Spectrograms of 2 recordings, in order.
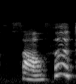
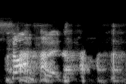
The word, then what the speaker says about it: Salford: Because everybody else was going Salford, and I went Salford. It's Salford.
